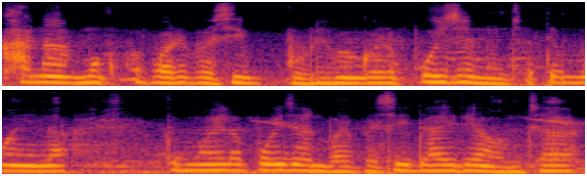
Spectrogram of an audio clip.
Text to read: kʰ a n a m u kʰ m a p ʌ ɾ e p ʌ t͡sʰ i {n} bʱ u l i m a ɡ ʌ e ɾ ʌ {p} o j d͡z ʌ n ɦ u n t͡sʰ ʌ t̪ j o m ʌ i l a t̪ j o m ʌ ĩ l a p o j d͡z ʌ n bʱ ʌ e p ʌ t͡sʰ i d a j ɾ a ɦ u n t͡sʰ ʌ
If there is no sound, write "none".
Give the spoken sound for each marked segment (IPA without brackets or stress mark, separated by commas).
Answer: none, p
